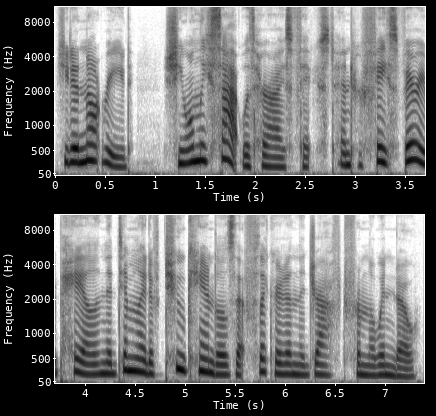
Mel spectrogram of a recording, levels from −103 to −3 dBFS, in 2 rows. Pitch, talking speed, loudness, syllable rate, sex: 225 Hz, 250 wpm, -17 LUFS, 5.5 syllables/s, female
